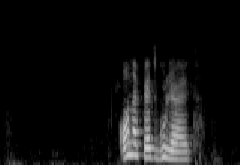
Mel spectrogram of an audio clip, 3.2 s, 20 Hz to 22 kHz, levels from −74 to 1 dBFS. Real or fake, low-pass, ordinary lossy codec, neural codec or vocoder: real; 7.2 kHz; Opus, 16 kbps; none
